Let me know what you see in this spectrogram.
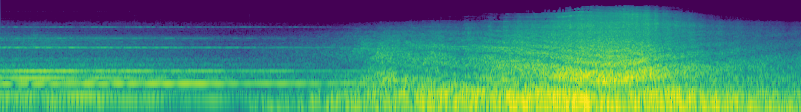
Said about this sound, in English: The private plane lands in Los Angeles International Airport.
